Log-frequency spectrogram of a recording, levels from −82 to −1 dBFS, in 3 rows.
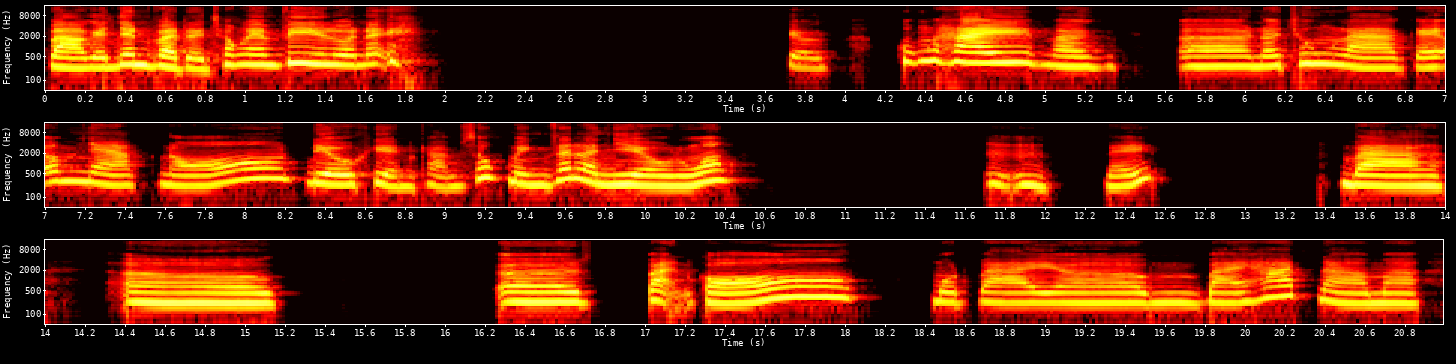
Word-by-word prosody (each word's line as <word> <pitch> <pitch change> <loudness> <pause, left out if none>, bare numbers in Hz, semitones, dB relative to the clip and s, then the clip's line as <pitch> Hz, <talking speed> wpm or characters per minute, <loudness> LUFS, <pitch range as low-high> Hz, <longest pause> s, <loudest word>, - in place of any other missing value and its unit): vào 235 -3 +6
cái 235 0 +1
nhân 290 +1 +4
vật 255 -3 +4
ở 225 - +1
trong 290 +8 -3
MV 300 +2 +4
luôn 280 -1 0
ấy. 340 +3 -1 1.9
Kiểu, 235 -4 -8 0.4
cũng 370 +1 -2
hay 335 -2 +7
mà, 260 -4 -3 0.4
ờ, 255 +1 -1
nói 255 +1 -2
chung 315 +3 -1
là 235 -3 0
cái 235 +1 -2
âm 295 +4 -2
nhạc 235 -4 -2
nó 240 +9 0 0.2
điều 250 -3 +2
khiển 235 -4 -5
cảm 210 -1 -10
xúc 375 - -3
mình 235 -4 -2
rất 350 +7 +1
là 310 - +2
nhiều, 235 -3 +1
đúng 220 +2 0
không? 305 +4 +3 1.3
Ừm, 245 -4 -8
ừm, 230 0 -4 0.3
đấy. 255 - -4 0.9
Và, 220 -3 +3 0.3
ờ 220 -1 0 1.1
ờ, 230 0 +2 0.3
bạn 255 -6 -1
có 220 +5 +3 0.8
một 230 -2 -5
vài, 220 -1 -3
ờm, 220 0 -5
bài 220 0 -3
hát 335 +6 -2
nào 220 -4 -4
mà 215 -1 -4
235 Hz, 130 wpm, -20 LUFS, 220-285 Hz, 1.9 s, hay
